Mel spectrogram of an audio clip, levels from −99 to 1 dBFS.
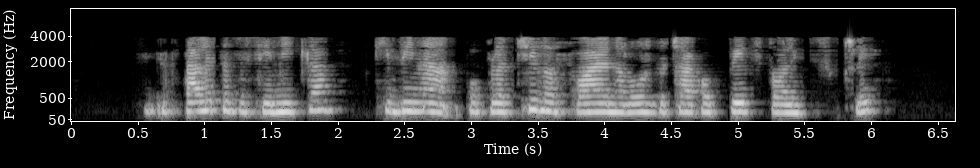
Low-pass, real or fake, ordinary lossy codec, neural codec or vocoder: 7.2 kHz; real; AAC, 16 kbps; none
